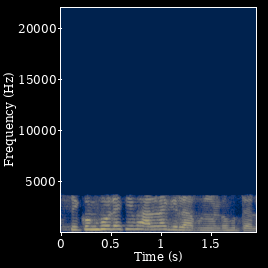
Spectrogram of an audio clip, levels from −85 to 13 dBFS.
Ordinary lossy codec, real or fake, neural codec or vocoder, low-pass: AAC, 16 kbps; real; none; 3.6 kHz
